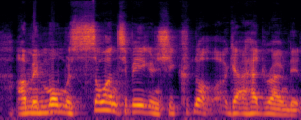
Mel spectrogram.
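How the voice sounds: Talking at a fast pace, a man with a fairly high voice shows ordinary pitch variation.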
